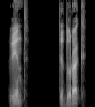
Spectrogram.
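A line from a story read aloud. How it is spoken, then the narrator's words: Calm question. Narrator (Russian): спокойно спросил я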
